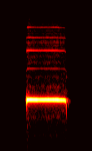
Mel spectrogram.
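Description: A single clear, steady high D recorder note held for just under a second, pure and flute-like, played alone in silence.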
